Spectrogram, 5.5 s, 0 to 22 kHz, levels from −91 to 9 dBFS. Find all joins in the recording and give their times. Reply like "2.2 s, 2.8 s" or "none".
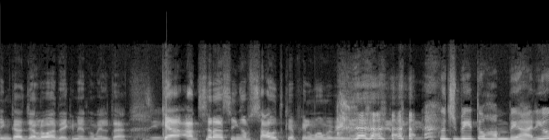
4.3 s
